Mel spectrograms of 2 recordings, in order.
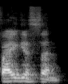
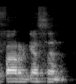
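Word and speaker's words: Fagerson: accent sounds pretty cool i like saying zander ferguson even though i don't think that's how you're supposed to pronounce it i think it's actually uh phagasin if i'm not wrong but i say fargasin because i like a bit of a tongue roll smith kicking around behind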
